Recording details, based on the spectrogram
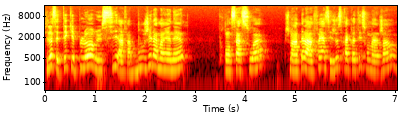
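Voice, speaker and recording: A woman with a Quebec accent, a fairly high pitch, ordinary pitch variation and a fairly quick pace. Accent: Québécois French. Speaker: puppeteer and improviser. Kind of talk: casual chat. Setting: studio.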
